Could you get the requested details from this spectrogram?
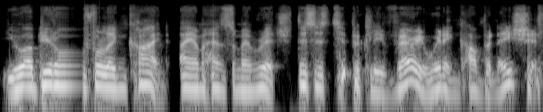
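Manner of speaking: a loud, hammed-up Russian accent for the suave suitor; a Russian playboy wooing in a mock Russian accent. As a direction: play the smug Russian charmer in a thick Russian accent. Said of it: "in his Russian accent".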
